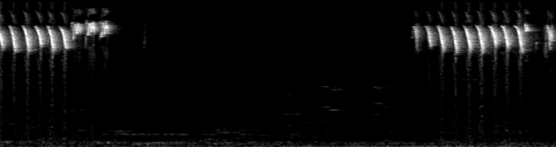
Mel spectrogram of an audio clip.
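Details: Two Bananaquit song bursts separated by about four seconds of quiet, each a rapid string of roughly ten high, thin, hissing notes ending in a slightly higher trill.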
